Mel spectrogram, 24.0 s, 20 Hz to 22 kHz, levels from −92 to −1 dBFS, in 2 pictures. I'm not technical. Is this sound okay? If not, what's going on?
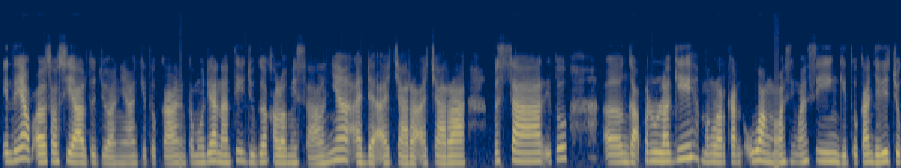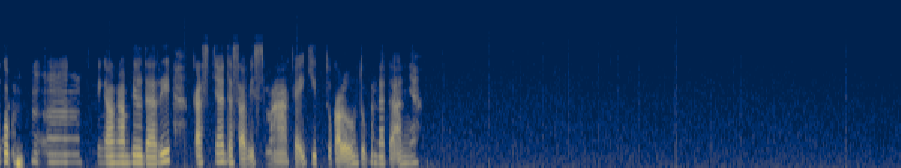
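No. The speech has a repeated buffer fault at 2.38, 7.72, 10.32, 13.24 and 15.96 s. At each point a tiny slice of sound replays and gives a brief stutter, which fits a 20 ms buffer.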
